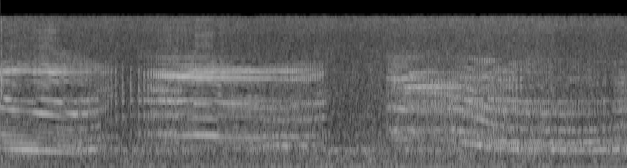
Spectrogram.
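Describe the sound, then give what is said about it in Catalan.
A male deer roars its rutting bellow to attract females, a few long, groaning calls rich in harmonics separated by short pauses. “És un cèrvol. No sé si us havíeu preguntat mai quin so fan, però és aquesta brama i només la fan en un moment molt especial. Els cèrvols mascles bramen així per atraure les femelles”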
